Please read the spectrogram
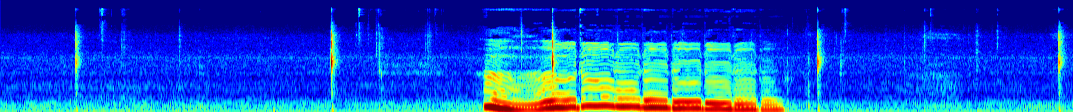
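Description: A woman's voice making one drawn-out wordless sound of about three seconds in the middle, wavering and sliding down in pitch, the loudest thing here. Around it, a few single sharp clicks as a diamond painting pen presses drills onto the canvas.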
